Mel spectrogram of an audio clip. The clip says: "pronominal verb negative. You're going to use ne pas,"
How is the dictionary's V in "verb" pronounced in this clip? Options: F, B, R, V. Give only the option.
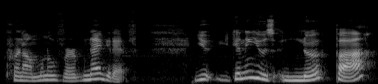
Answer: V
